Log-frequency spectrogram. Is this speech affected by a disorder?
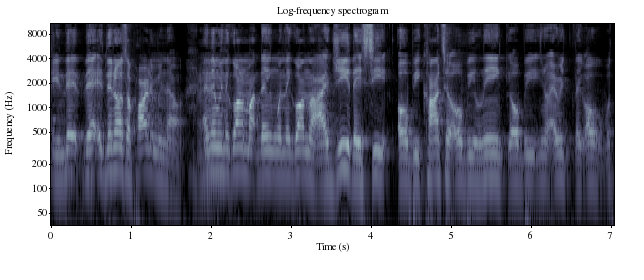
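Yes: stuttering; ongoing stutter; improving with practice, still stutters at times; stutters more when passionate or excited, voice rises and gets loud, talks loud, thoughts outpace mouth; here repeated sounds.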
